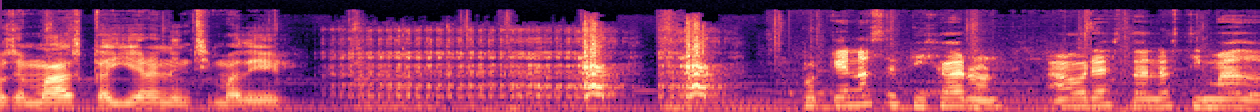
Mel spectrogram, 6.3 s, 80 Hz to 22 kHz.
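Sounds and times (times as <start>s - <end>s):
speech: 0.0s - 1.6s, 3.3s - 6.2s
dog growling: 1.6s - 3.7s.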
